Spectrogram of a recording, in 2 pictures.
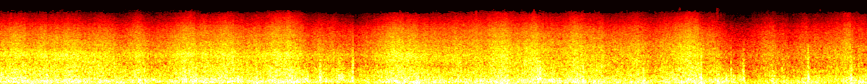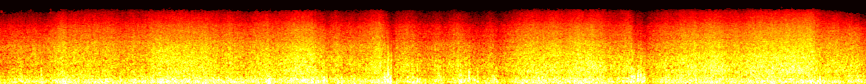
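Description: Heavy surf from a big ocean swell breaking on the shore: a constant rushing noise that swells and eases, with wind buffeting the microphone.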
